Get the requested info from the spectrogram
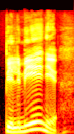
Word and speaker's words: пельмени: You guys keep saying, pronounce it right. Пельмени. Like peel.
